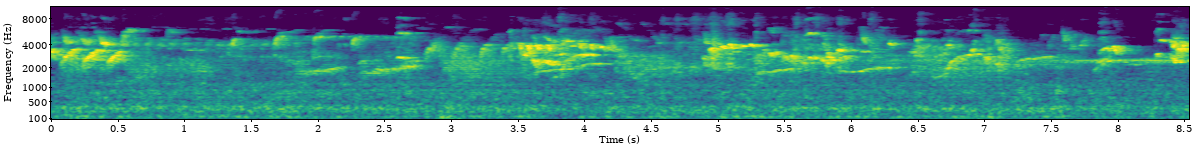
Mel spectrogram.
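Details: Singing canary kept at home, delivering rapid rolling trills mixed with sharp slurred whistles and brief high squeaky notes in a continuous stream.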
